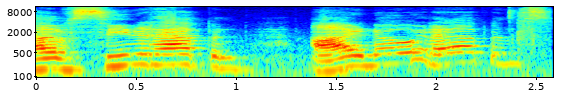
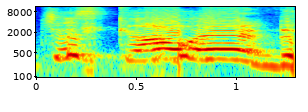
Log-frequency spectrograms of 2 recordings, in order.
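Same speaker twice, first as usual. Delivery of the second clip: loud, raised-pitch roar at the ball; exasperated shout; 6 semitones higher, 12 dB louder than usual. Real, not acted. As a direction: shout it in sheer frustration. Frustrated at missed putt.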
